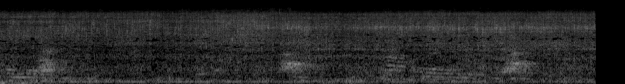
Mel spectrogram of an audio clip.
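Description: Breaded chicken pieces deep-frying in a pot of hot oil, a steady sizzle.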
